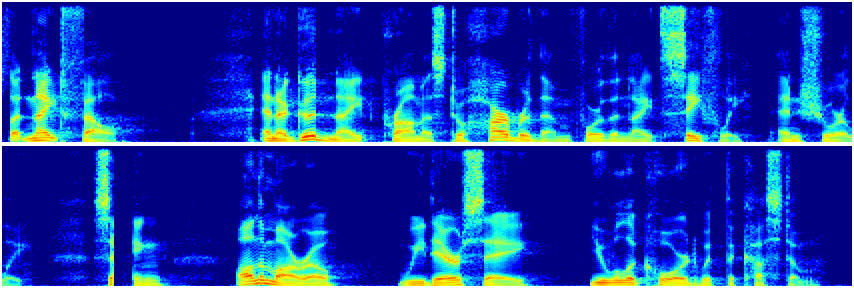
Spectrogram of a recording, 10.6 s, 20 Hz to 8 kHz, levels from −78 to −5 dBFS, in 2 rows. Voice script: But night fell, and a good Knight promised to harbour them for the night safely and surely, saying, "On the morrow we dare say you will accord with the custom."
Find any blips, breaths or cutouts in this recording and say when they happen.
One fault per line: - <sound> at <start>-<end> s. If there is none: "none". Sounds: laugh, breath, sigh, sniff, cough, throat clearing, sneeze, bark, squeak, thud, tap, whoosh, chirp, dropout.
- dropout at 6.0-6.1 s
